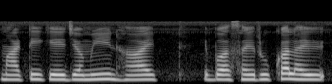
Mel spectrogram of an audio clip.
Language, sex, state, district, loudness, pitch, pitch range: Magahi, female, Jharkhand, Palamu, -19 LUFS, 225 Hz, 225-230 Hz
